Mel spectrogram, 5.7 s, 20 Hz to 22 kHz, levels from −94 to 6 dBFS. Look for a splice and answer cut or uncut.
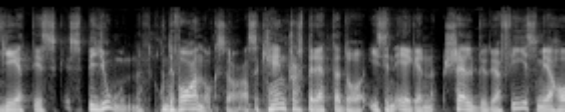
cut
